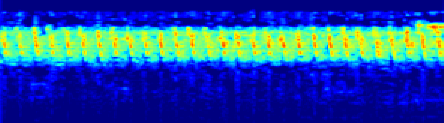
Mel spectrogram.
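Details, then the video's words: Bar-winged prinia in fighting-style ngebren song, used to intimidate rivals: a short burst of dense, high, rapidly repeated buzzy notes, steady and unbroken for three seconds. "Suara Masteran Burung Ciblek Ngebren & Rapat Abis"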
